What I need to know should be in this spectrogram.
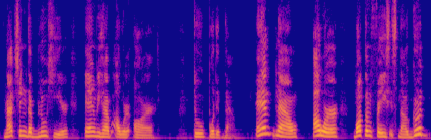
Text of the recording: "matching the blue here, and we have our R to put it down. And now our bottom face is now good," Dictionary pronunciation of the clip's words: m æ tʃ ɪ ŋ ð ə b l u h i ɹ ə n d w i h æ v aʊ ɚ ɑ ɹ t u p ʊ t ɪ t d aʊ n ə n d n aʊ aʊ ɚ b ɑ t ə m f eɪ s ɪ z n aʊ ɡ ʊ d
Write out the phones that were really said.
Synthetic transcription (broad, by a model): m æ tʃ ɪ ŋ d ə b l u h i ɹ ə n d w i h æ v aʊ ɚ ɑ ɹ t u p ʊ t ɪ t d aʊ n ə n d n aʊ aʊ ɚ b ɑ t ə m f eɪ s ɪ s n aʊ ɡ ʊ d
